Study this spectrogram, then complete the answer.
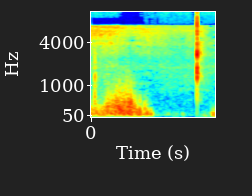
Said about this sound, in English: Kind of hard to hear it. Yeah, that's a really quiet yo-yo. Oh, there's totally some starburst in there. Yeah. Is it lubed? Because I guess that's why it's quiet. It's brand new out of the box.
